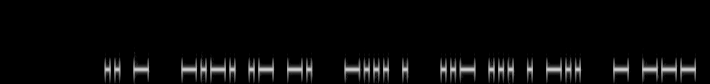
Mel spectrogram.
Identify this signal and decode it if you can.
Morse code, heard as a keyed tone, about 25 wpm, 700 Hz. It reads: IT CAN BE USED TO
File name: practice / 25wpm / Sentences with 4-Word Phrases - 25wpm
